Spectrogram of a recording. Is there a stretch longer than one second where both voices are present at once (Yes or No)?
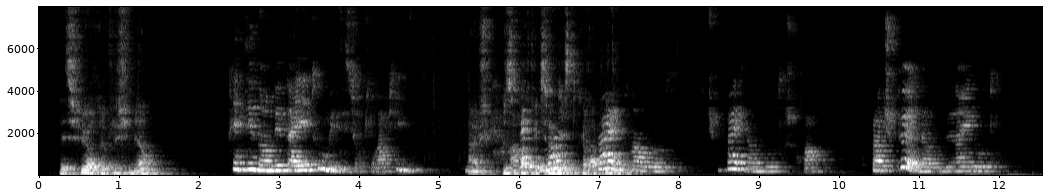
Yes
